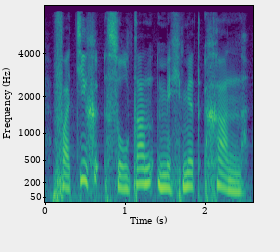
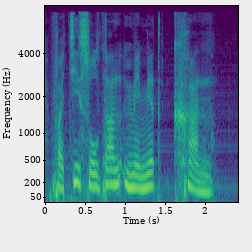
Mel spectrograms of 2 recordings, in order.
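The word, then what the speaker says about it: Fatih Sultan Mehmed Han: Его полный титул – Фатих Султан Мехмед Хан, или в турецком произношении – Фати Султан Мехмед Кхан.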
